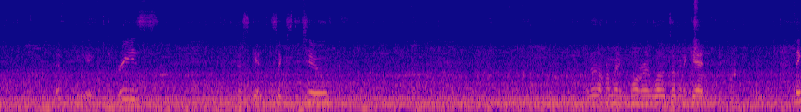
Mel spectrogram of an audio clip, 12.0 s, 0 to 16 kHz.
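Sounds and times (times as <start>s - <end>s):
truck diesel engine running: 0.0s - 12.0s.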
